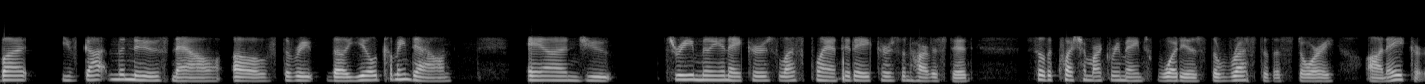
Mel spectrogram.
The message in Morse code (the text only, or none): none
